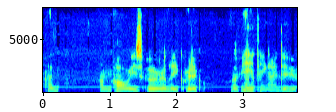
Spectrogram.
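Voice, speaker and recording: A man mumbles at a fairly slow pace with monotone, flat intonation. Noticeable background noise is present. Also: dry, close sound with no echo. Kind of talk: casual talk to camera. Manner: mumbled.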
